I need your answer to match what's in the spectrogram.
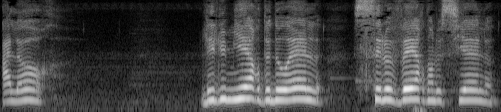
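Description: Slow, high-voiced woman telling a fairy tale. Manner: gentle, expressive storytelling that drops to a hush at sad moments. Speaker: storyteller. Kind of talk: scripted fairy-tale narration. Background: faint music.

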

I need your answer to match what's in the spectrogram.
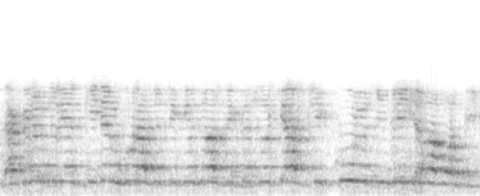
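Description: The speaker is a middle-aged lay preacher with a very high voice and a level tone, giving an earnest, repetitive, exhorting sermon off the cuff. A handheld camera in the congregation of the small church hall picked him up from afar, leaving a noisy, tinny, echoey phone recording.

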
